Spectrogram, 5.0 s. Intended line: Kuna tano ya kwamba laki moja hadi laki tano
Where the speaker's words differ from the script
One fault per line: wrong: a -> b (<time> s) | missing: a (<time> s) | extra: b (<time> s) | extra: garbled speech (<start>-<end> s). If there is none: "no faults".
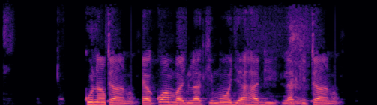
no faults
